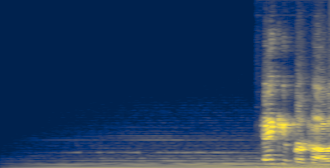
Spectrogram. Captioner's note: on phone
